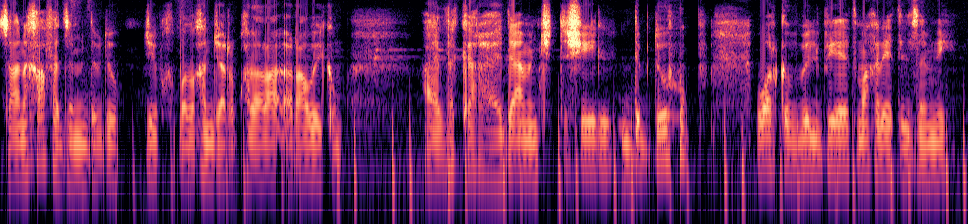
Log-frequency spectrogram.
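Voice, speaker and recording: A man speaks at medium pitch and a moderate pace, flat and monotone in intonation. His loudness stays very even while noticeable background noise runs underneath. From Iraq. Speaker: gaming streamer. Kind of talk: gameplay commentary.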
